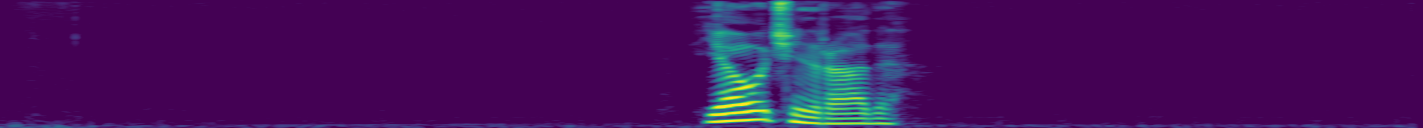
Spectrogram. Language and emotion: Russian, positive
